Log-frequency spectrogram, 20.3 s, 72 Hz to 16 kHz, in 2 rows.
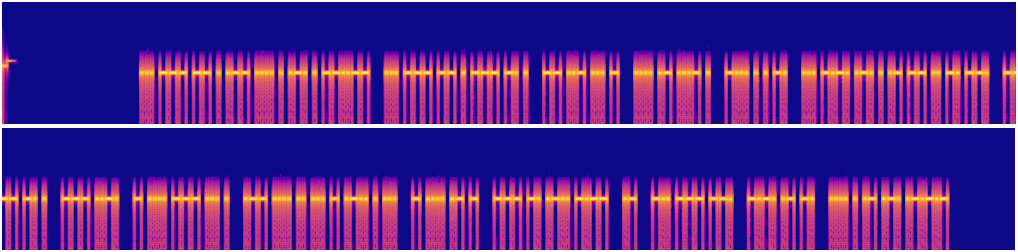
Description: Morse code, heard as a keyed tone, about 50 wpm, 700 Hz. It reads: SOMEWHERE, SOMEONE MUST HAVE BEEN SCREAMING ONE OF THOSE WHISTLES THAT ONLY A DOG CAN HEAR.
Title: A Sound Of Thunder 50wpm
